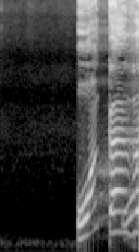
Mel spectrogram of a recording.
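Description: A man sings loudly through a microphone, his voice rising in pitch.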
